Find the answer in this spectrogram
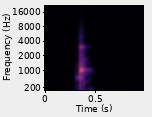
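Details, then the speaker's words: Philips HeartStart MRx monitor/defibrillator: a single short electronic chirp, periodic with a blinking red X, signalling low battery; the device is usable but with limited operating time, and the chirp is absent while charging. "indicate a low battery condition the device can be used but its operation time is limited if a battery is inserted and charging the audio chirp is not present"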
